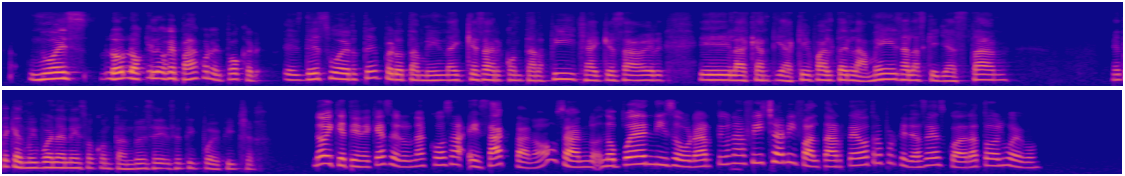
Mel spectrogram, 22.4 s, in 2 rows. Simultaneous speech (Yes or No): No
